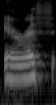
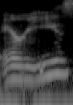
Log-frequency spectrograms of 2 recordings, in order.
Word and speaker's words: Aerith: This is Aerith Gainsborough, also known as Eris, depending on the translation that you see. In the game that we play, it will say Eris, but Aerith is what it's actually supposed to be, and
